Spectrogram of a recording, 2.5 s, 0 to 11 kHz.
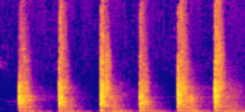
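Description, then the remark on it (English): Six heavy, evenly spaced, loud knocks on a front door, each thud ringing briefly before the next in a steady, insistent rhythm with no voices. “Now, I don't know about you all, but at 5 o'clock in the morning, someone's doing that at my door.”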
